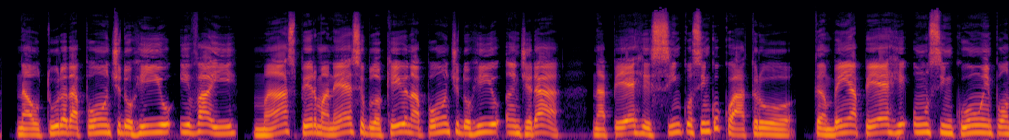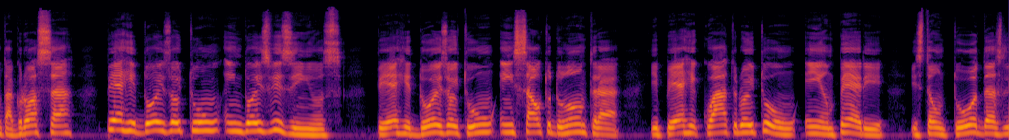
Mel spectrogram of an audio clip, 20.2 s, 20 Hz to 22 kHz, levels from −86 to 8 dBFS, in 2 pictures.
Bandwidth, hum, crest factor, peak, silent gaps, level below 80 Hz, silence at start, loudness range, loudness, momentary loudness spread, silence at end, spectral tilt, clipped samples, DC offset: 16.5 kHz; none; 14 dB; -6 dBFS; 2.39-2.45 s, 7.97-8.04 s; -60 dBFS; 0.2 s; 1 LU; -20 LUFS; 5 LU; 0 s; -5 dB/octave; under 0.1%; 0.1%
